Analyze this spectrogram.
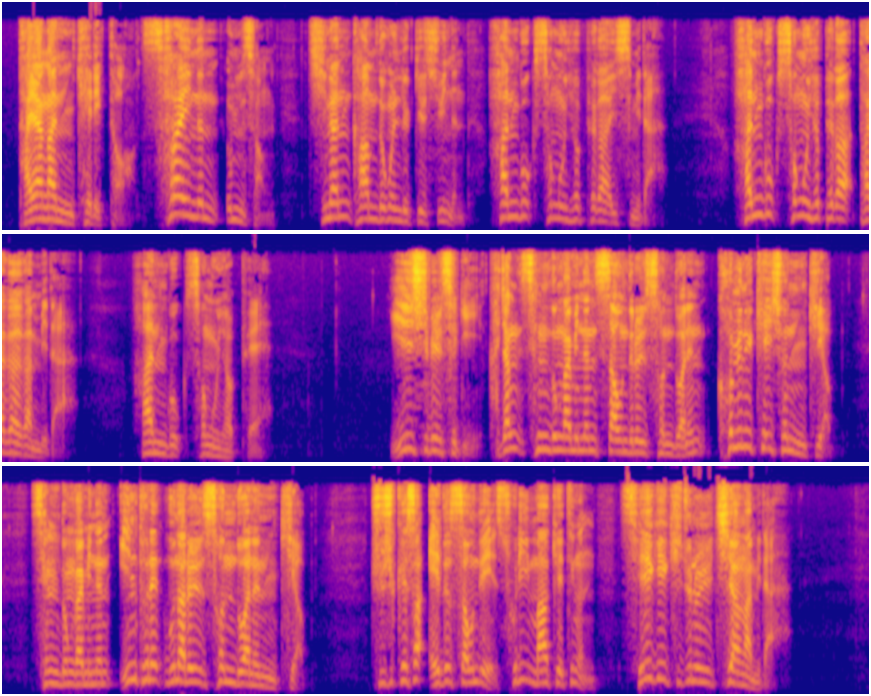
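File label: Korean, male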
